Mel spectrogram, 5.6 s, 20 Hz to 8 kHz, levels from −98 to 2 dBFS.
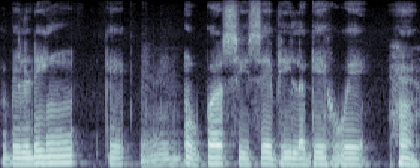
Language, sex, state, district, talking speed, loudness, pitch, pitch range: Hindi, male, Rajasthan, Jaipur, 85 wpm, -17 LUFS, 105 Hz, 100-110 Hz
